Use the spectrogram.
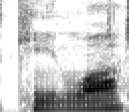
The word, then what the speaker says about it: quinoa: She had text me one time dying laughing because they were trying to pronounce quinoa. Yeah. And they said Joaquin.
